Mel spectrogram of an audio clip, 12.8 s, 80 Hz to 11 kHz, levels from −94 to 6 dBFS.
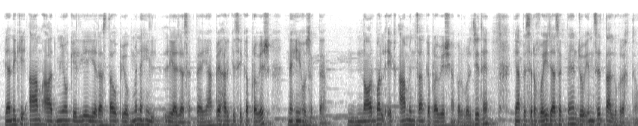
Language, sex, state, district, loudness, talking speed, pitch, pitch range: Hindi, male, Uttar Pradesh, Varanasi, -21 LUFS, 210 wpm, 110 Hz, 100-120 Hz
